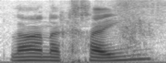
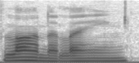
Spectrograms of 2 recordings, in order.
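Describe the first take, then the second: First: The double L is given a Welsh pronunciation. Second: The double L is said as a plain English L. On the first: "If we're going to try and pronounce it in Welsh" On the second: "So it's Lana Lane"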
